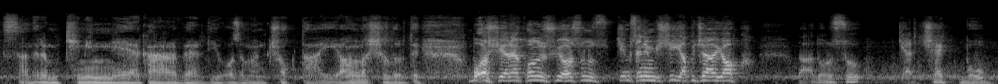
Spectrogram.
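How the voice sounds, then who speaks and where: Deep-voiced, sardonic fatalistic man. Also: big pitch swings, normal speed, background noise, heavily acted. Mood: scornful, mocking. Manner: sardonic, philosophising. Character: cynical, mocking male train passenger, bitterly fatalistic. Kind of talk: radio theatre acting.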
